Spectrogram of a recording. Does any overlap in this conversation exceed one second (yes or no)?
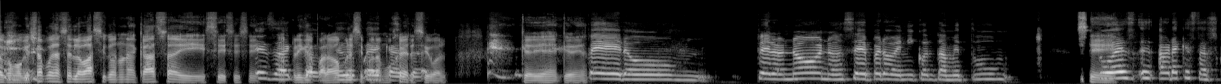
yes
